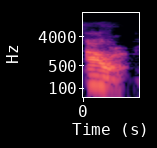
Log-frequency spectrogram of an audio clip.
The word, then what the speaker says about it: our: Mucha gente tiene problemas para el our. ¿Qué podemos hacer? Pellízquense. Ouch. Ok, ouch. Ouch. A ouch, quiten el H, au, y pongan una R. Our, our, y listo.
